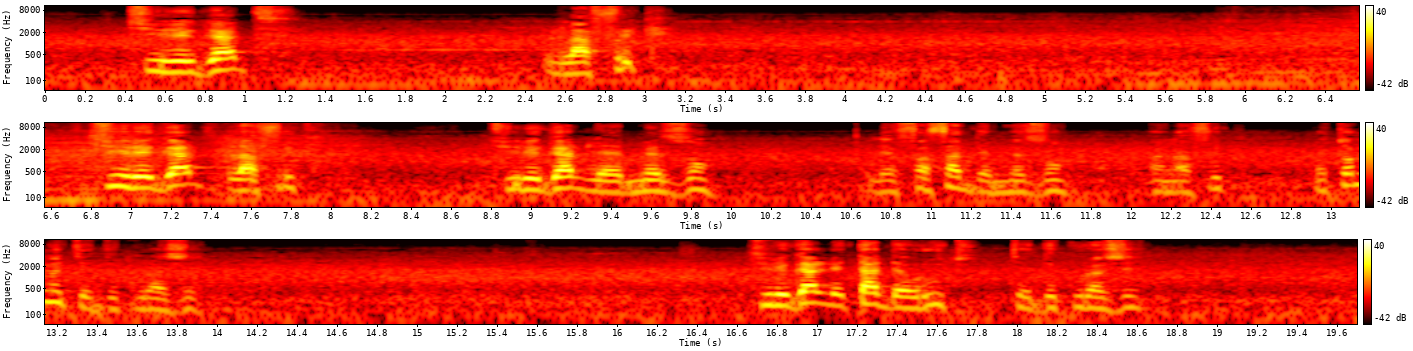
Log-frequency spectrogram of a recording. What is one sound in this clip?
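A middle-aged man talks close to a phone microphone in bursts, with pauses.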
